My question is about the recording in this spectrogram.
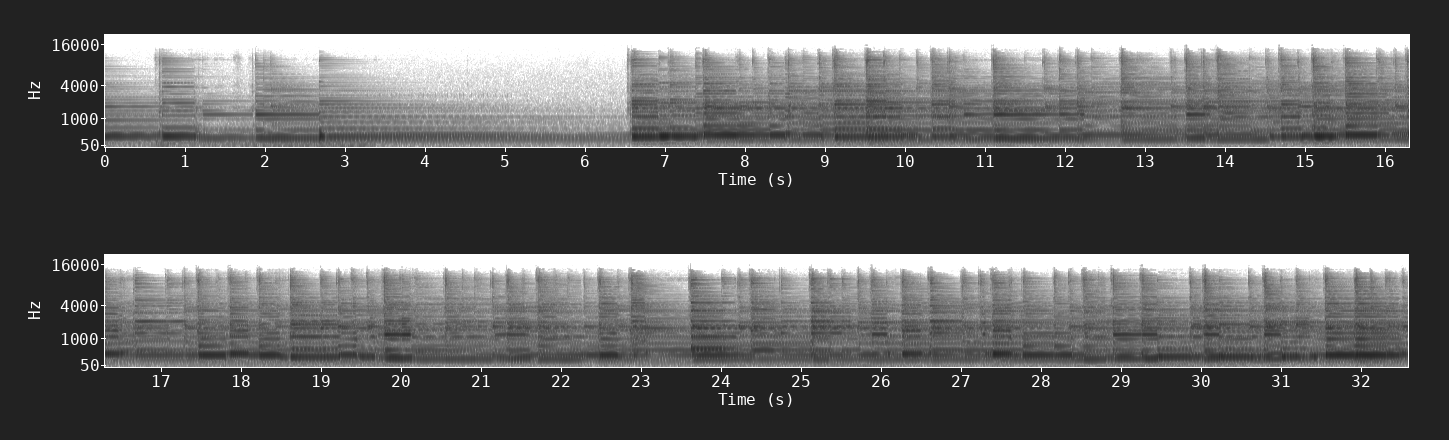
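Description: A three-string baritone mountain dulcimer with a Honduras mahogany body and top, tuned AEA with a single melody string, being picked. A chord is left to ring and fade for the first few seconds. About six seconds in, brisk picking starts again over the ringing drone strings.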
